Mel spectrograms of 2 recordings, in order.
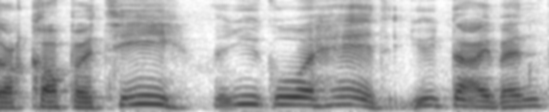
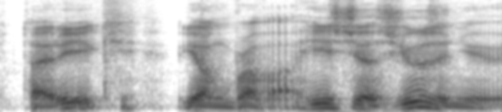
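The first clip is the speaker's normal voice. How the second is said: a hint of a solemn older guide, voiced lower; mock mentor voice; 5 semitones lower than usual. Mocking the RSJ guy lecturing Tyreek in a low preachy voice.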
